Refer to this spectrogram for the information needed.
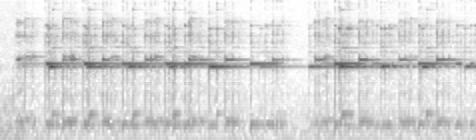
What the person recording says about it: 私が聞いても、他のがらがらよりこのがらがらからの音が一番キレイで 一番清らかで耳に響く音ですこれは音が一番いいんです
